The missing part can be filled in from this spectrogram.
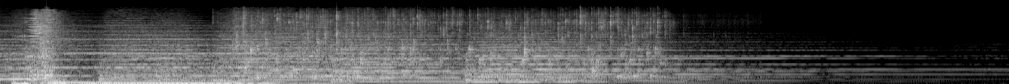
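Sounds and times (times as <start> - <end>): toilet flushing: 2.2 - 7.5.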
